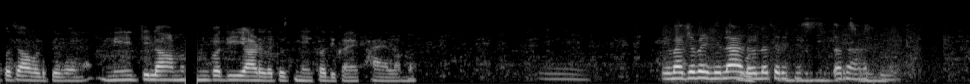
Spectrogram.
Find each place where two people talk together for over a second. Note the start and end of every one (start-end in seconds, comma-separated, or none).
7.5-8.8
